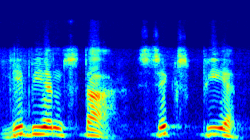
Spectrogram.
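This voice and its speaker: An actor playing a formal, businesslike Greek police lieutenant who gives precise orders in a 1950s radio drama. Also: male voice, sits high, lively intonation, slow, slightly rough, full character voice. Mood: urgent. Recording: muffled, noisy old radio recording.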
